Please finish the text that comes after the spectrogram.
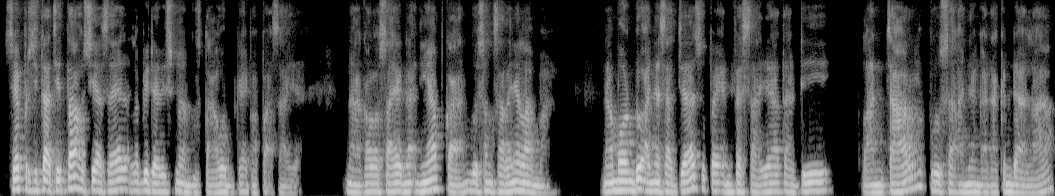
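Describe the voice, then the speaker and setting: Older male lecturer, mellow tone, folksy delivery with English phrases mixed in, video call. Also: medium pitch, fairly even intonation, moderate pace. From Indonesia. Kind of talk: online lecture.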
